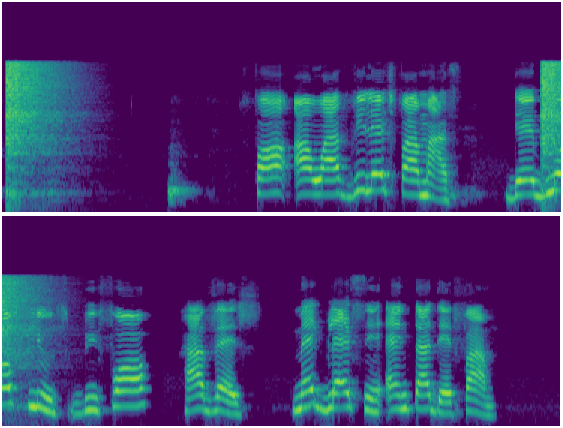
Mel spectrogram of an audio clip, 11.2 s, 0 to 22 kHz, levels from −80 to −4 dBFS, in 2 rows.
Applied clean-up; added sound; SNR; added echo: none; Hi-hat; -1 dB; none.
